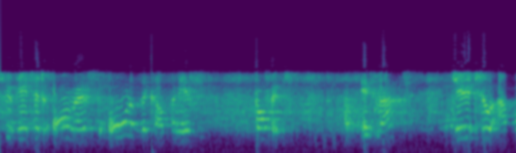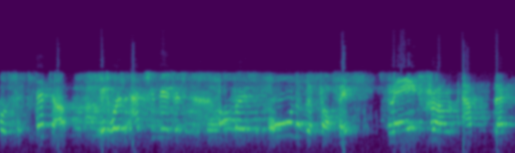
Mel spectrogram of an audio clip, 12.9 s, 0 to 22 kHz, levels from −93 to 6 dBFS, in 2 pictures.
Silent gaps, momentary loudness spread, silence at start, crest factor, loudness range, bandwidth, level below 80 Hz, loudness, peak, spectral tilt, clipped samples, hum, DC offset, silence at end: none; 13 LU; 0 s; 16 dB; 3 LU; 7.2 kHz; -78 dBFS; -20 LUFS; -6 dBFS; -1.5 dB/octave; under 0.1%; none; under 0.1%; 0 s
